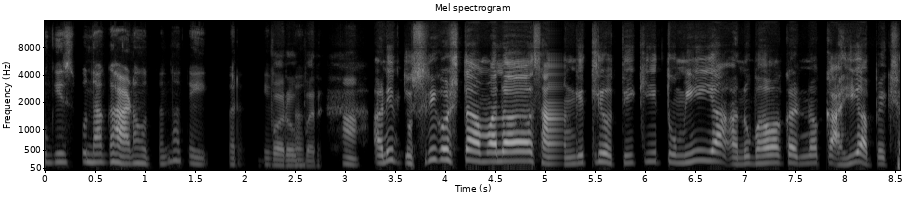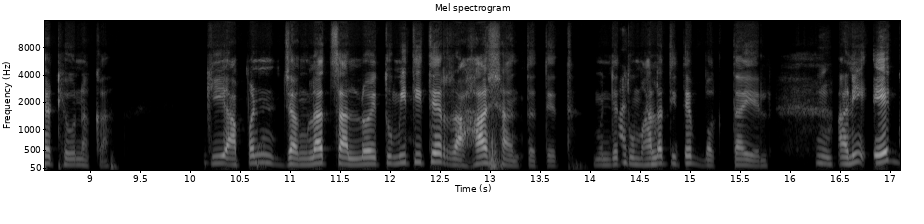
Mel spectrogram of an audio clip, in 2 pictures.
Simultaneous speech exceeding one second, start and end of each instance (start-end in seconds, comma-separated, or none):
none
